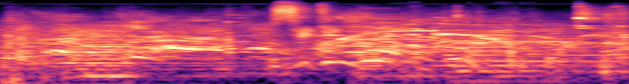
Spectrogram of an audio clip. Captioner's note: all screaming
